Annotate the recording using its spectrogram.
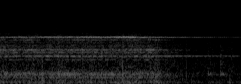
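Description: Telephone bell ringing, a steady ringing tone that fades away over about two seconds.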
